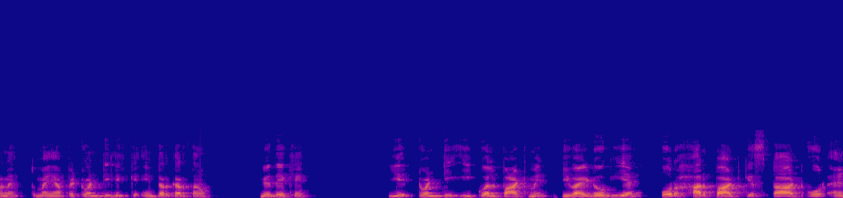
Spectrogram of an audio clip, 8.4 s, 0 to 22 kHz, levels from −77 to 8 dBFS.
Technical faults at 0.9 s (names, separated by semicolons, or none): none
